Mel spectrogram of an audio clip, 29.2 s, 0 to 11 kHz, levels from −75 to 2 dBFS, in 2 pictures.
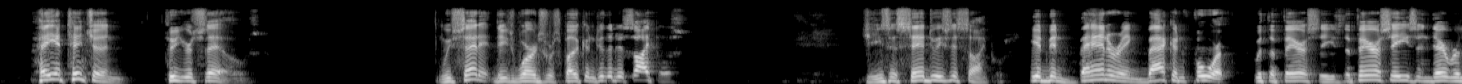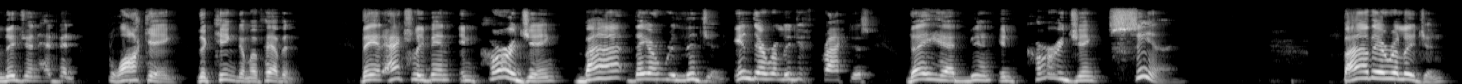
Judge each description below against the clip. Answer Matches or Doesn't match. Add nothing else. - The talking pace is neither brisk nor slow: Doesn't match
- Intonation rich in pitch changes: Matches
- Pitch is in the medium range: Matches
